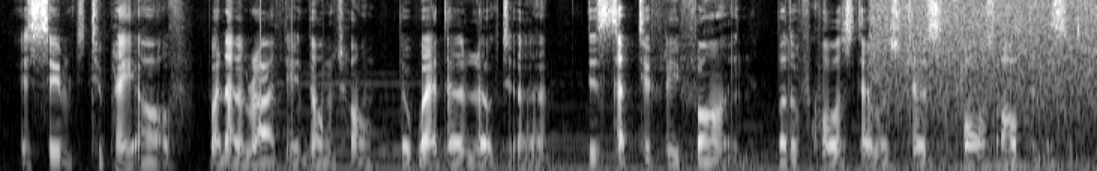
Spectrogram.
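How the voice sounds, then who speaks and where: Music plays clearly behind a man with a deep, low voice. He narrates a trail running vlog from a script, keeping a measured and matter-of-fact delivery.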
